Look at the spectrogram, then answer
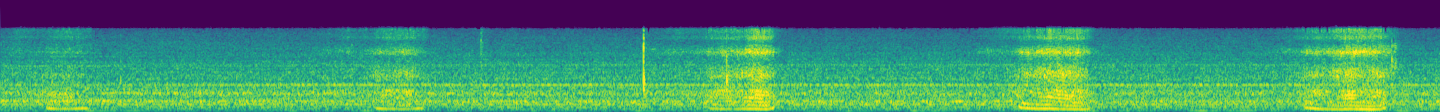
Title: Yak Sack Snoring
